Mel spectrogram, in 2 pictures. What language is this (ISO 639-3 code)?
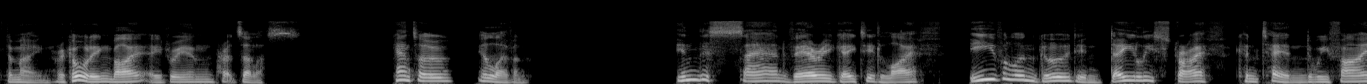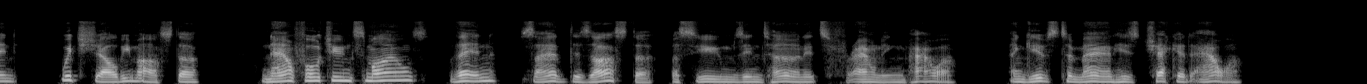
eng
